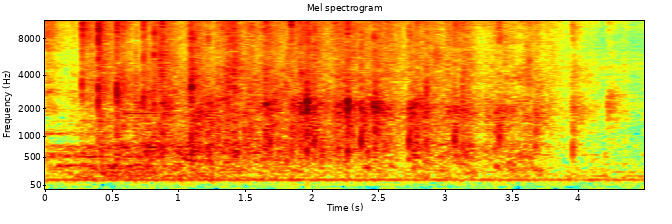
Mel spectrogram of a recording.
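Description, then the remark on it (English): An audience claps steadily for a few seconds after a chapter is recited, a dense crackle of many hands at moderate volume that thins slightly toward the end, with a low electrical hum underneath and no talking. “You should clap.”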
